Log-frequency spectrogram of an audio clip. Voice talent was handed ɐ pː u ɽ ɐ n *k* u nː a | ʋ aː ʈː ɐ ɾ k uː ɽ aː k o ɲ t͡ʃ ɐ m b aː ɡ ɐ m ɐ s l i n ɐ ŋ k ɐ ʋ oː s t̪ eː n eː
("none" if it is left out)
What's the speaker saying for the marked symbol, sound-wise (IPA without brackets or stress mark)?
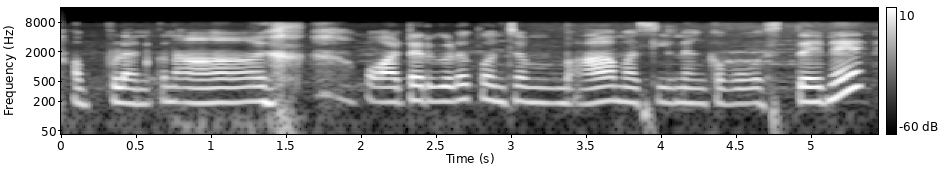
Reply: k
